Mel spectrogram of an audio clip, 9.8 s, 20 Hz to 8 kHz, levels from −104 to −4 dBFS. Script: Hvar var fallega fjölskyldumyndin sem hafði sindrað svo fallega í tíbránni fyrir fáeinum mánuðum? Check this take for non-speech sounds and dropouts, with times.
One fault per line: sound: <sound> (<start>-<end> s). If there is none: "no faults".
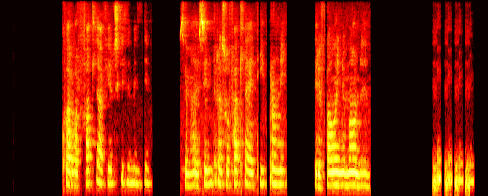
sound: laugh (8.7-9.5 s)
